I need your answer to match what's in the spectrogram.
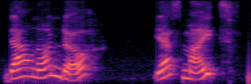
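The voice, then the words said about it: Poor put-on Australian accent. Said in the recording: “Terrible accent.”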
